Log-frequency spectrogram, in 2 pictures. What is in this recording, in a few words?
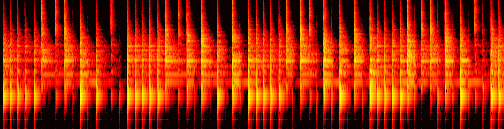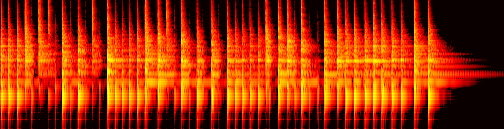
drum repinique sound; contemporanea; brazil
